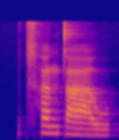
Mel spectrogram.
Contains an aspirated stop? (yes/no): yes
